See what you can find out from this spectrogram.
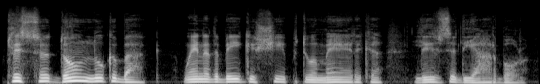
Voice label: italian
